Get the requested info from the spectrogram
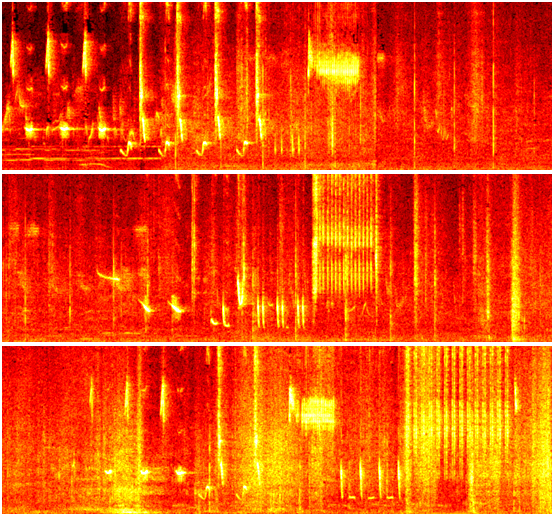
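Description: Small birds chirping with short, repeated tweets. Near the end a woven plastic sack and a plastic bag rustle and crinkle as they are handled.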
